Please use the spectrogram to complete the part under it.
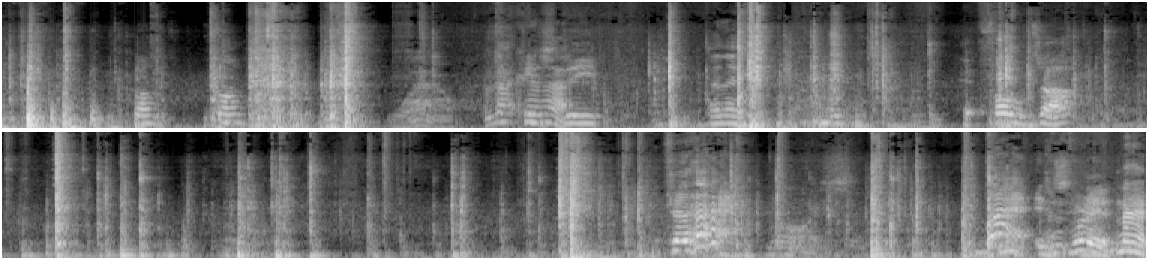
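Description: A metal folding chair clanks and rattles as a man handles it.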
